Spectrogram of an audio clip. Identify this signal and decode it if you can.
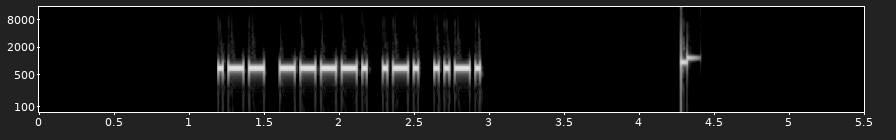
Morse code, heard as a keyed tone, about 34 wpm, 700 Hz. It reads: W9RF
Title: USA Call Signs - 4 Characters - 3x Character Spacing - 35wpm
